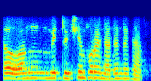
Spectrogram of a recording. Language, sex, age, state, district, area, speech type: Bodo, male, 30-45, Assam, Kokrajhar, urban, conversation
